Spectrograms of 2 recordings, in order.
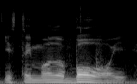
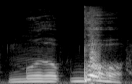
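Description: First: Said in the usual way. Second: Slow, loud and silly; goofy drawn-out shout. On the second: Acted. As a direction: stretch it out like a goof.

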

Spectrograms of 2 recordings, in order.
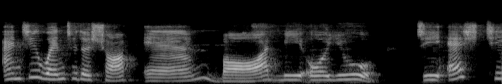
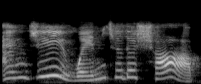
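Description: First: "Angie went to the shop" read slowly at normal loudness; steady pace for writing it down; slow dictation. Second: "Angie went to the shop" read slowly, high and loud; bright classroom model reading of "Angie went to the shop". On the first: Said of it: "เขียนว่าไปซื้อเค้กก็แล้วกันเนาะ". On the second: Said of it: "Angie ไปที่ร้าน". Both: Shown as a demonstration.

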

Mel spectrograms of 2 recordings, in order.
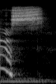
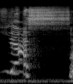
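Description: First: YES punched out loud as a bigger cheer; loud, forceful YES, topping a plain yes; emphatic yes. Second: High, loud, drawn-out cheer; gleeful acted yes; excited yes. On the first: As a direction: hit YES hard, one explosive shout. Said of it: "Not only yes, but". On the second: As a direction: cheer it like a thrilled kid. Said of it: "I said". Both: A narrator's reading.

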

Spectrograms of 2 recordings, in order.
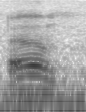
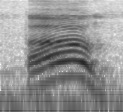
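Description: First: Said in the usual way. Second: Loud high rising boom; excited boom. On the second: Real, not acted. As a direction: build to a shout. Explosions building.

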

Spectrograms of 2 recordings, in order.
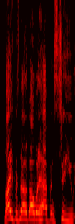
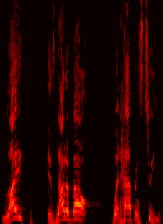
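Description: First: Said in the usual way. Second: "Life" alone, a pause, then "is not about", a pause, then "what happens to you"; slow, with pauses. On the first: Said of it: "I'm gonna repeat that". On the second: Shown as a demonstration. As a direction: break it into three slow pieces. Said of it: "I'll say it slow".

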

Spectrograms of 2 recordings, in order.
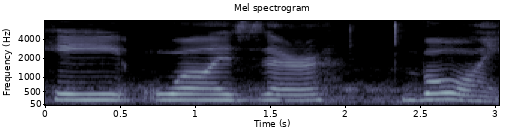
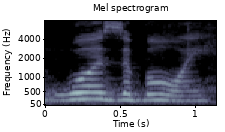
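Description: First: Put-on "he was a", pause, then "boy", all drawn out; stretched-out reading with a break before "boy"; slow dictation. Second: Put-on "was a boy" slow but connected, z running into a; unhurried liaison demo of "was a boy"; linked sounds. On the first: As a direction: dictate very slowly, holding each word. Dictating the rest of the sentence. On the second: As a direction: link "was" to "a" with no gap. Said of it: "nối âm". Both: Shown as a demonstration.

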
